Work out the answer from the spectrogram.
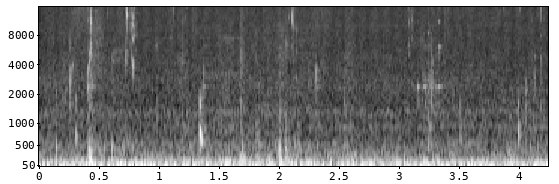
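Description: Faint chewing and mouth sounds, with a few small clicks and taps as fried chicken skin is picked from a plate and eaten.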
